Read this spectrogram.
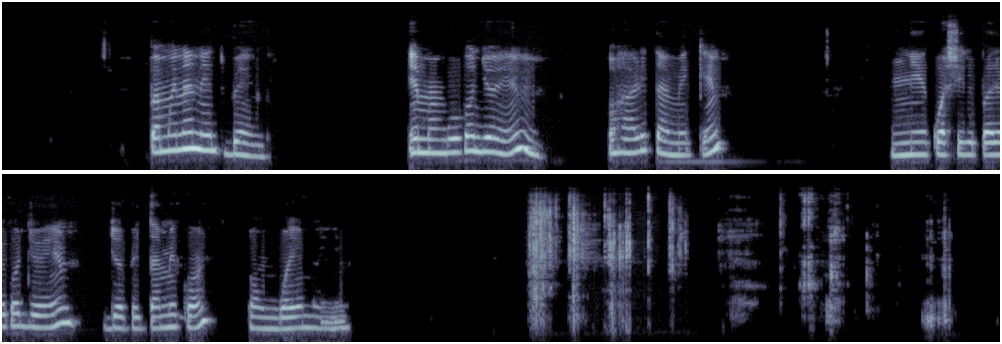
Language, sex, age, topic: Oshiwambo, female, 18-24, finance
